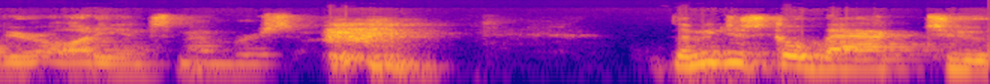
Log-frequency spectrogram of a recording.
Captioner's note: clears throat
